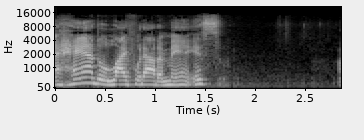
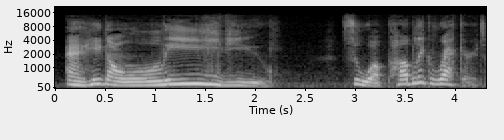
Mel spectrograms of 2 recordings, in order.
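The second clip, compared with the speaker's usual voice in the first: usual speaking voice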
